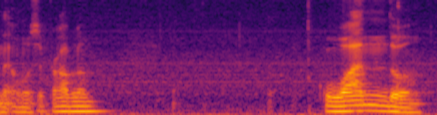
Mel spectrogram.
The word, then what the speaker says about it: cuando: Cuando. Wa. When they're together, you're gonna pronounce these like wa.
